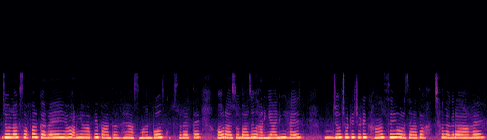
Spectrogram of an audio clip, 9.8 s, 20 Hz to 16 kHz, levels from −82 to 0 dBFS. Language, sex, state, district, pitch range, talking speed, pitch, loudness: Hindi, female, Haryana, Jhajjar, 335-370 Hz, 195 wpm, 350 Hz, -14 LUFS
